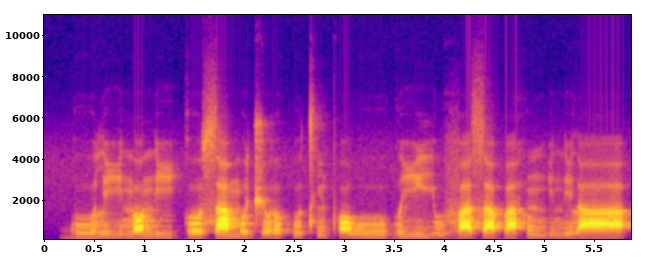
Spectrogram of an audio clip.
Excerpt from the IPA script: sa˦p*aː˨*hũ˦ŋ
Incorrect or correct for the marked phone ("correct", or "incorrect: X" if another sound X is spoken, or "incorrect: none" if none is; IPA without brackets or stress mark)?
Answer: incorrect: a˨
